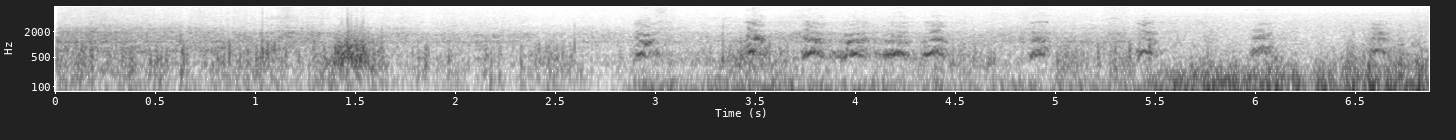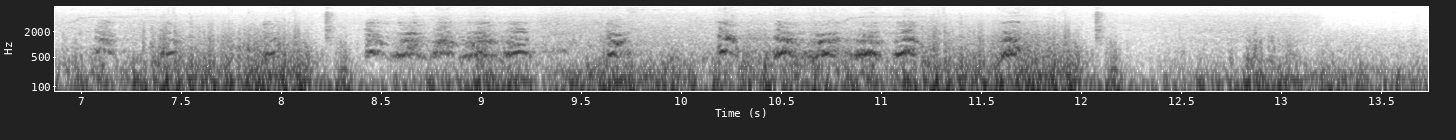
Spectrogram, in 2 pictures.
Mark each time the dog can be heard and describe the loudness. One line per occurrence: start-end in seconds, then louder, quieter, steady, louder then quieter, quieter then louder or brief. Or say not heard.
2.9-11.9 quieter then louder.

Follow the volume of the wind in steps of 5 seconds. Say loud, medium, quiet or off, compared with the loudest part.
medium, loud, loud.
